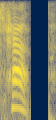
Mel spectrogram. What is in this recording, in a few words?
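"cap", English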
